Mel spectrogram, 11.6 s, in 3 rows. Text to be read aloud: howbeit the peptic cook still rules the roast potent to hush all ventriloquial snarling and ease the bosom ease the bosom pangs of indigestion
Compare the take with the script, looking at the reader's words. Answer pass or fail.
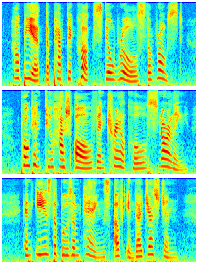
fail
